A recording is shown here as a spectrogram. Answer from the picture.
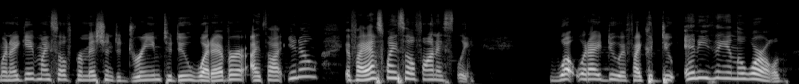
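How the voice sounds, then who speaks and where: A woman with a Spanish accent speaks in a warm tone at a fairly high pitch. Her intonation is lively. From Puerto Rico, then Yuma, Arizona from age 14. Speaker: supreme court justice. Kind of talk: advice talk to students. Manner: conversational, warm.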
